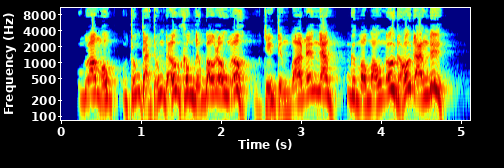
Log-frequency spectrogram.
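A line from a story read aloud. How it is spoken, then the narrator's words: Low urgent bark. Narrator (Vietnamese): một trong 9 tu sĩ giữ pháp khí thấp giọng quát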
